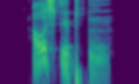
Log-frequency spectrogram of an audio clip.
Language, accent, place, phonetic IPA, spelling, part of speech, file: German, Germany, Berlin, [ˈaʊ̯sˌʔyːptn̩], ausübten, verb, De-ausübten.ogg
- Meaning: inflection of ausüben: 1. first/third-person plural dependent preterite 2. first/third-person plural dependent subjunctive II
